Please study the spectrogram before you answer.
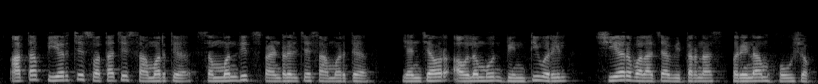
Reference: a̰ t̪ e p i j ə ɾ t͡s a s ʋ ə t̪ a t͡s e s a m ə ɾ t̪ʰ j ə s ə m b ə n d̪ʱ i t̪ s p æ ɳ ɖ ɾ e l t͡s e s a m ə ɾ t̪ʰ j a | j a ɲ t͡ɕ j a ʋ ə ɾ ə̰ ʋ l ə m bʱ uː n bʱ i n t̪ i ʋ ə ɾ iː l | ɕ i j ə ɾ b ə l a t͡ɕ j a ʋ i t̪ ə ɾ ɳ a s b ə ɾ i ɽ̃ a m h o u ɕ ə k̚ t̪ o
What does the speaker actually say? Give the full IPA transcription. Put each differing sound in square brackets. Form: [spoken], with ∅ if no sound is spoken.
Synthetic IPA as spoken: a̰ t̪ [a] p i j ə ɾ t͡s [e] s ʋ ə t̪ a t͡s e s a m ə ɾ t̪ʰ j ə s ə m b ə n d̪ʱ i t̪ s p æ ɳ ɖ ɾ e l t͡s e s a m ə ɾ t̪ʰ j [ə] | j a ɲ t͡ɕ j a ʋ ə ɾ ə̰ ʋ l ə m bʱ uː n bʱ i n t̪ i ʋ ə ɾ iː l | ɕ i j ə ɾ b ə l a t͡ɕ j a ʋ i t̪ ə ɾ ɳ a s [p] ə ɾ i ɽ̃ a m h o u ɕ ə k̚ t̪ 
